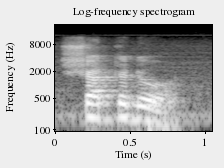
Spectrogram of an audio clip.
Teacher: initially high and finally the tone falls down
